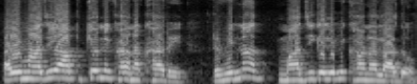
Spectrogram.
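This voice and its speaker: A woman voicing a gentle, caring male crow son who reassures his mother. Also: a little high, a little fast, a little hiss or hum, voice pushed up, natural voice, poor audio. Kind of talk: cartoon voice acting.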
